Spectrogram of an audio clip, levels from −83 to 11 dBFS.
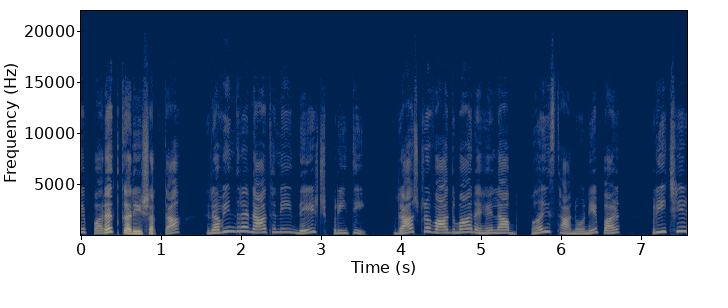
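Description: At 0.30 s the level of the speech and its background noise leaps by about 12 dB together and stays raised until 0.90 s. This is a sudden gain jump, likely a digital gain setting applied with no ramp. The waveform shows a step-shaped envelope, and the spectrogram shows a hard vertical edge.

At 2.96 s the speech cuts to silence for 34 ms, and at 5.45 s it cuts out again for 189 ms before resuming. These are Bluetooth stalls, likely from interference delaying packets until the headphone buffer emptied. Each appears as a flat, empty gap in the waveform and a blank vertical band across every frequency in the spectrogram.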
